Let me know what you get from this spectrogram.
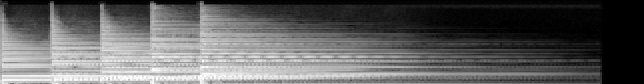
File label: D Augmented D down Guitar Half Step Down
